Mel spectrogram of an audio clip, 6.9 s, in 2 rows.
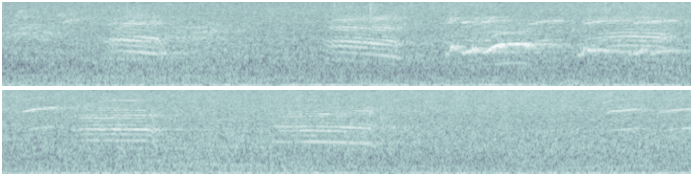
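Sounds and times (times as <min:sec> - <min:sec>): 
birds: 0:00.0 - 0:06.8.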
